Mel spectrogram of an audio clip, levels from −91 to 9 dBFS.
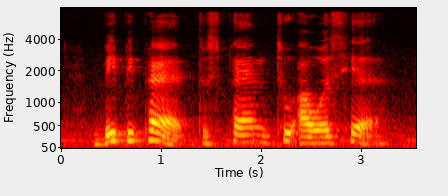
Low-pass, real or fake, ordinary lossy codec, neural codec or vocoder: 7.2 kHz; real; none; none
